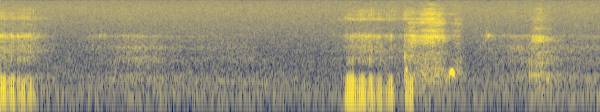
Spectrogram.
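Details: Younger brother asleep and snoring, not waking while someone tries to wake him: two short, rattling, snorting snores a few seconds apart in a quiet room.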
